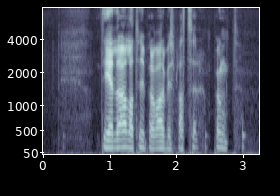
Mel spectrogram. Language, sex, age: Swedish, male, 26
